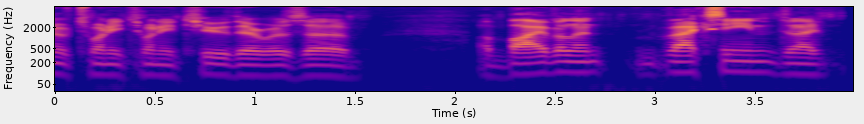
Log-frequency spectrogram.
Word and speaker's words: bivalent: I mean, one of the things was in June of 2022, there was a bivalent vaccine. Did I pronounce that right?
